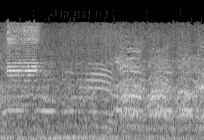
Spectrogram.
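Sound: protest crowd chanting slogans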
